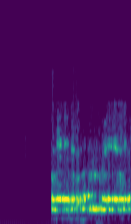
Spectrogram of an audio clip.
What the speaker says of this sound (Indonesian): Ada yang suara HP-nya bocor guys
